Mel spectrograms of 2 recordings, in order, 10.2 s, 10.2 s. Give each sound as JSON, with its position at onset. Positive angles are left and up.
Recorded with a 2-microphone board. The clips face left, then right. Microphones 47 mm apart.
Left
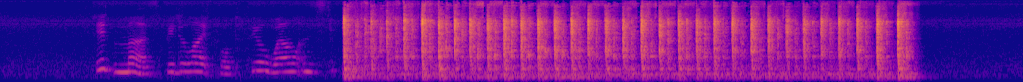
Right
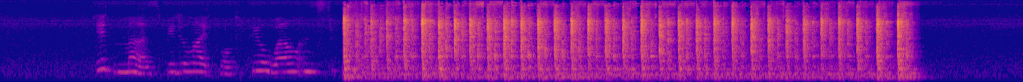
{"t": 1.0, "sound": "a woman speaking", "side_deg": 25, "distance_m": 0.5}
{"t": 3.4, "sound": "typing on a keyboard", "side_deg": 0, "distance_m": 0.6}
